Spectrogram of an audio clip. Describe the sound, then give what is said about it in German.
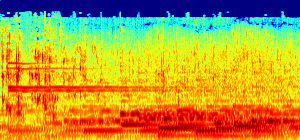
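A drink is poured into a glass, a steady liquid stream whose resonant pitch rises gradually as the glass fills, with no voices over it. “Und dann darf man das auch feiern, dann darf man sich auch äh, etwas gönnen, ein großes Glas Radler oder einen tollen Wein.”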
